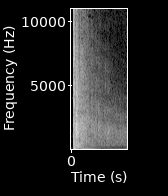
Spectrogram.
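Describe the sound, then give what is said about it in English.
A single loud gunshot, a sniper shot in a supermarket parking lot in Wheaton, Maryland, cracks sharply, then its echo rolls away and fades over most of a second. No voices, just the one blast and its lingering tail. “55-year-old James Martin collapsed in a supermarket parking lot in Wheaton, Maryland, killed by a shot to the torso.”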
